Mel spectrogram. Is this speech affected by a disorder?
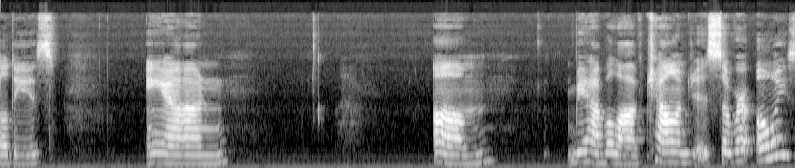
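Yes: cerebral palsy.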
